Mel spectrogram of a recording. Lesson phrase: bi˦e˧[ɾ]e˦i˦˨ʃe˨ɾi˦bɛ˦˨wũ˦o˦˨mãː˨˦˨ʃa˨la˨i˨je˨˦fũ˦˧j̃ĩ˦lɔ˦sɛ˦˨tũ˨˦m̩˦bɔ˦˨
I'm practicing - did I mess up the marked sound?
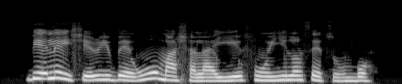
yes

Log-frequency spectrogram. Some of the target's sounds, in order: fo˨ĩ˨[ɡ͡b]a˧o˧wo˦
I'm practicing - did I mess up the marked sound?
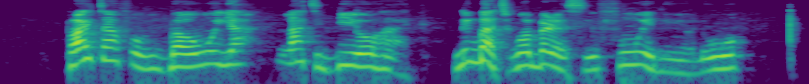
no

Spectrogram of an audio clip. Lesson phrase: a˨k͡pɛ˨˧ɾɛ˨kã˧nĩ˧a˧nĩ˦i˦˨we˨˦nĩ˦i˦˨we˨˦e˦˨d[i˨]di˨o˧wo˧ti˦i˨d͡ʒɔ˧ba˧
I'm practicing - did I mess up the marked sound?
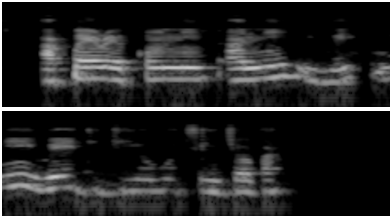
no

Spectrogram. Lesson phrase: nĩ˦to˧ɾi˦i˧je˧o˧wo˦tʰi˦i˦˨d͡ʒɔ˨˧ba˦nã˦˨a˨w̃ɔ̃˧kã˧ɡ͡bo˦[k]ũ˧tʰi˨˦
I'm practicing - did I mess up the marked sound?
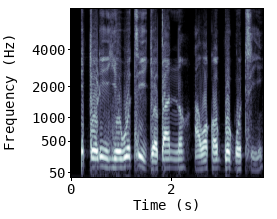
yes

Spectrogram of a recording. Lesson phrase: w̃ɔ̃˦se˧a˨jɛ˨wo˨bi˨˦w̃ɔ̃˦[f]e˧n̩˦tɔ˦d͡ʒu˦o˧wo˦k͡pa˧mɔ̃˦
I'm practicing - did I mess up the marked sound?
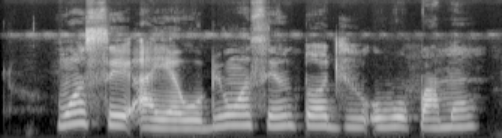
yes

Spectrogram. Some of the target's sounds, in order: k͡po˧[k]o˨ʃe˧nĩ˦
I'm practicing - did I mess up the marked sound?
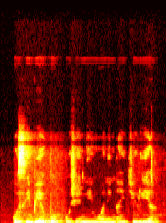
no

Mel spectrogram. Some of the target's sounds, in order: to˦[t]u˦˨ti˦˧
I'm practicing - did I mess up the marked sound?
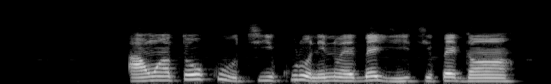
yes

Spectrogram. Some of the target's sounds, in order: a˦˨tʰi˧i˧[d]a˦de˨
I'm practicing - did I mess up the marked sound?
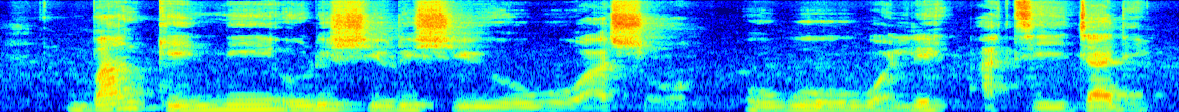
yes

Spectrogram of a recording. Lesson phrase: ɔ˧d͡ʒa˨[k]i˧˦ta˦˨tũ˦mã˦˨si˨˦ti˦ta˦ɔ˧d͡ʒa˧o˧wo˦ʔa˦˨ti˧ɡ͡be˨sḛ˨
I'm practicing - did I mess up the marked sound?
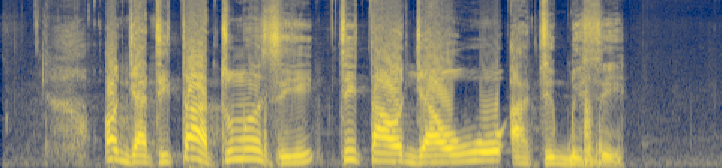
yes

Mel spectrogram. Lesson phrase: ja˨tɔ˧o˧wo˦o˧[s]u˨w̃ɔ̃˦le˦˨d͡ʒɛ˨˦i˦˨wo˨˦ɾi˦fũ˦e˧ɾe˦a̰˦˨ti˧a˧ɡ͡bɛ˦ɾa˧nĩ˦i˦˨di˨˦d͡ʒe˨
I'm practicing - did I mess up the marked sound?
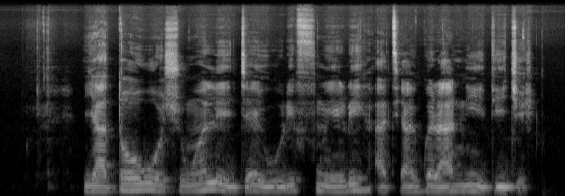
yes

